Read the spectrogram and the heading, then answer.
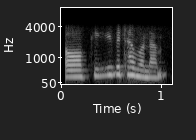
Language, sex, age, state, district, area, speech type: Assamese, female, 30-45, Assam, Lakhimpur, rural, conversation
